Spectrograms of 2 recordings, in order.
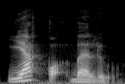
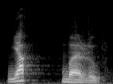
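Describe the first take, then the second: First: The middle consonant ends with a slight echoing bounce. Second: The middle consonant stops flat without any bounce. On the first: The speaker calls it right. "Yang betul yaqbalu" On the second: The speaker calls it wrong. "Salah karena tidak dipantulkan"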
